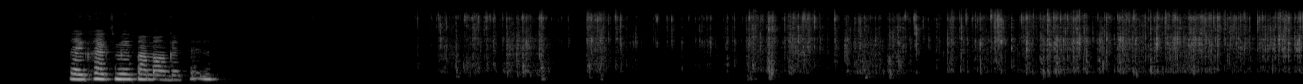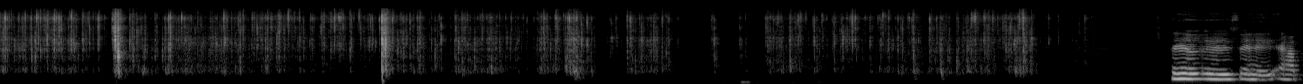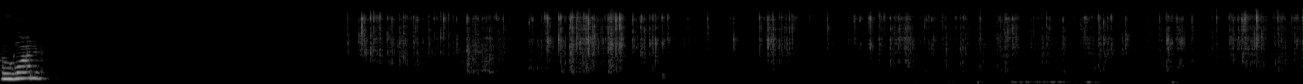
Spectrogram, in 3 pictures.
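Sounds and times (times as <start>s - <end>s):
plastic packaging crinkling: 4.0s - 24.1s, 29.6s - 39.0s.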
